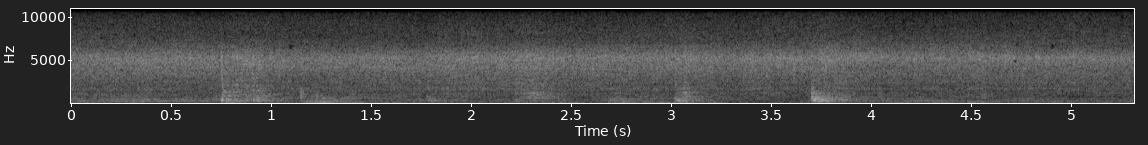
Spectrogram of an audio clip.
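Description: Chopped onions and freshly added ground spices sizzling steadily in hot oil in a frying pan while a wooden spatula stirs them, scraping the pan a few times. This is the frying of the spice masala for a potato samosa filling.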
